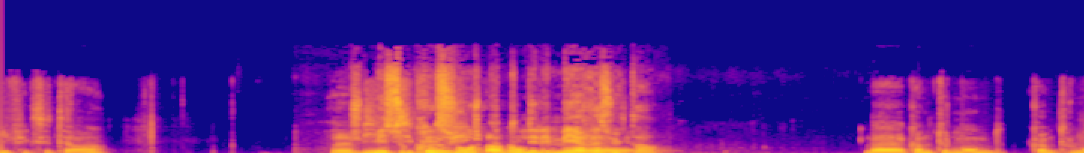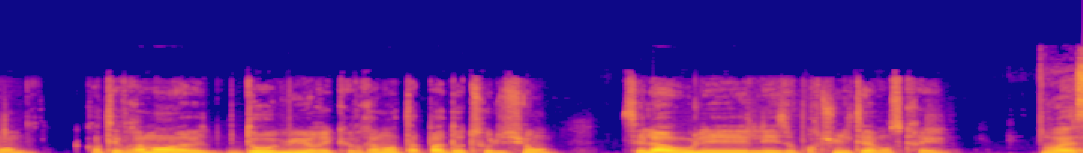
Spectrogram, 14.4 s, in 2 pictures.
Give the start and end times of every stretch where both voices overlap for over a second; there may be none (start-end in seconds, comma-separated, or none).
2.3-4.0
